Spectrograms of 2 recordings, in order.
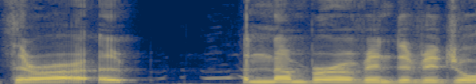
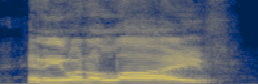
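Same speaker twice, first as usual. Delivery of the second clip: very high-pitched calling cry; 12 semitones higher, 4 dB louder than usual. Voicing rescuers searching from the jungle: crying out. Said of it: "You hear cries out from the jungle".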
